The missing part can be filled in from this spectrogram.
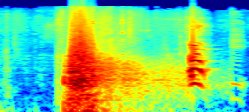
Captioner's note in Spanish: Explosión muy cercana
